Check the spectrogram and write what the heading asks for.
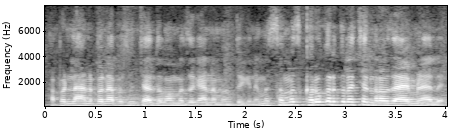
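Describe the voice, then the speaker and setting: A man with a Marathi accent, a teacher gently teasing and coaxing a young pupil with questions in a classroom interview. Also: on the high side, rapid-fire, slight background noise.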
